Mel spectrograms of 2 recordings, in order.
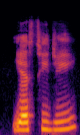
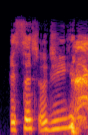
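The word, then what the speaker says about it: EST Gee: It's I can never say his name. ESTG. That's how you say it. – Yeah, that's that's how you pronounce it. you was about to say S. – Essential G.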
